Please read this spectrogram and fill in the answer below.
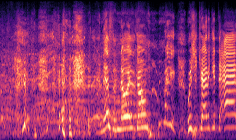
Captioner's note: laughs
